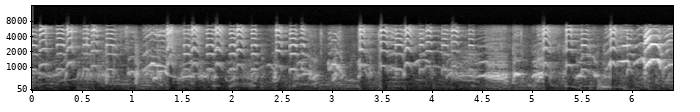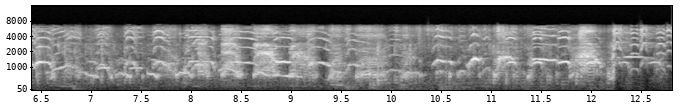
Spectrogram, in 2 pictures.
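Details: Four-week-old country puppies in a noisy practice session, a rapid overlapping stream of squeaks, about four per second, building into louder, longer wavering whines and howl-like cries in the second half.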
